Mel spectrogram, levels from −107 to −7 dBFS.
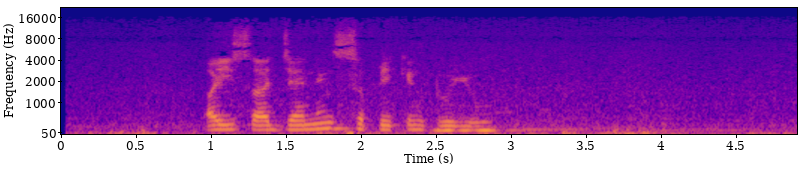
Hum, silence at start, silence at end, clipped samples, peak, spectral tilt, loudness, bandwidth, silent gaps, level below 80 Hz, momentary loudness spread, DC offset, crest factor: none; 0.1 s; 0 s; under 0.1%; -24 dBFS; -6.5 dB/octave; -40 LUFS; 16 kHz; none; -56 dBFS; 24 LU; under 0.1%; 18 dB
